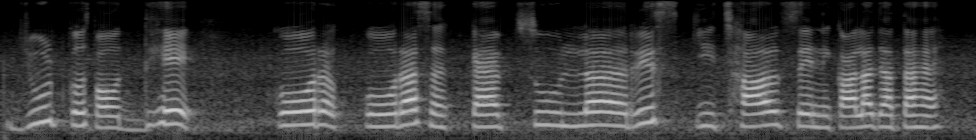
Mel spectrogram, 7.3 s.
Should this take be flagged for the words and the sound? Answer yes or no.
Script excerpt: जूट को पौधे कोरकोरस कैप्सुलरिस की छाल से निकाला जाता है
no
